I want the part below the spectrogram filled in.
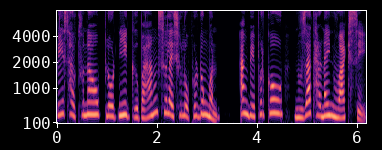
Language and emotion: Bodo, surprised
